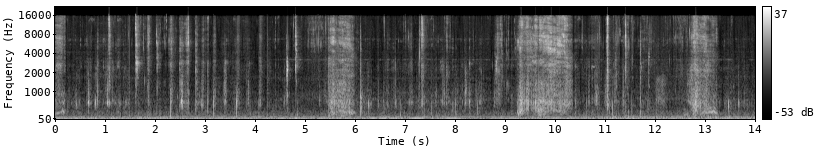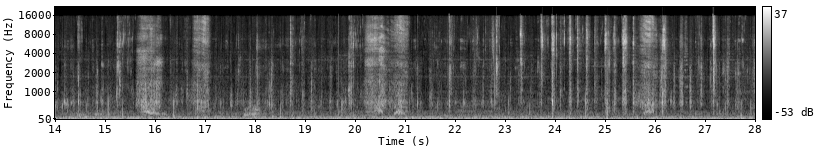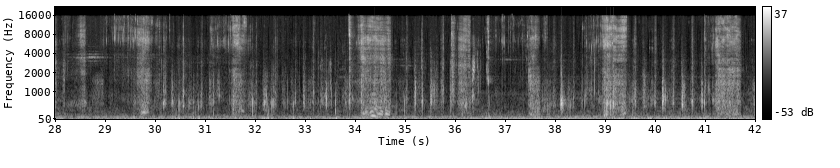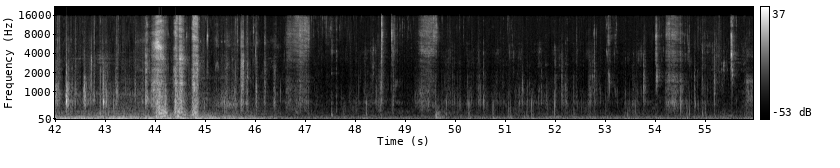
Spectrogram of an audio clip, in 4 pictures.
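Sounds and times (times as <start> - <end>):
steady low hum: 0.0 - 55.9
wet chewing and lip smacking: 0.0 - 55.9.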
